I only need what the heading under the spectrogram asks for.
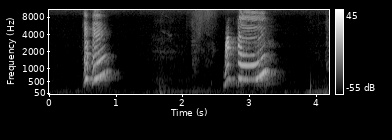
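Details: Talking pet parrot in a small room, two rich, harmonic, speech-like phrases with swooping tones, the second longer and louder, separated by a quiet gap with faint clicks and a low hum.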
